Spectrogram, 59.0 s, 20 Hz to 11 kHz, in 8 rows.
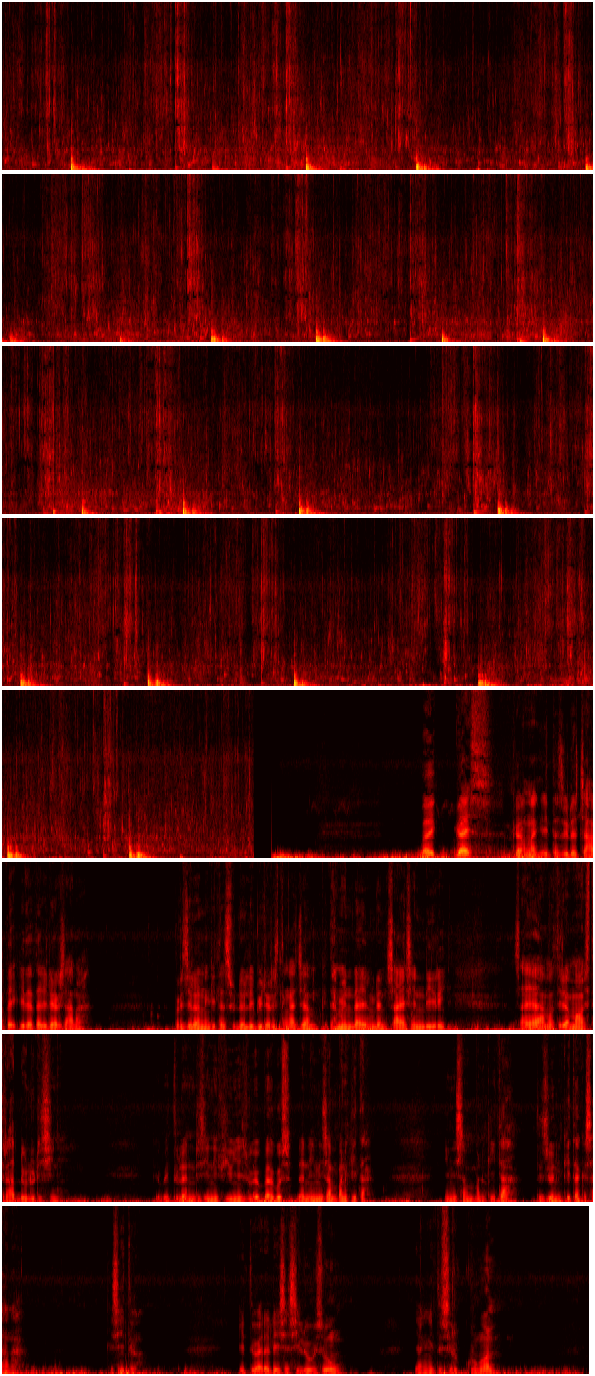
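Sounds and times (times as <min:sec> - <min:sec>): paddle splashing in water: 0:00.0 - 0:32.7
soft water wash: 0:00.0 - 0:32.7.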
